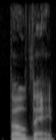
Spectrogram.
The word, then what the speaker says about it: Boeve: It looks like Boeve, right? Or Bove? Yeah. Bove. Bove, yeah.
